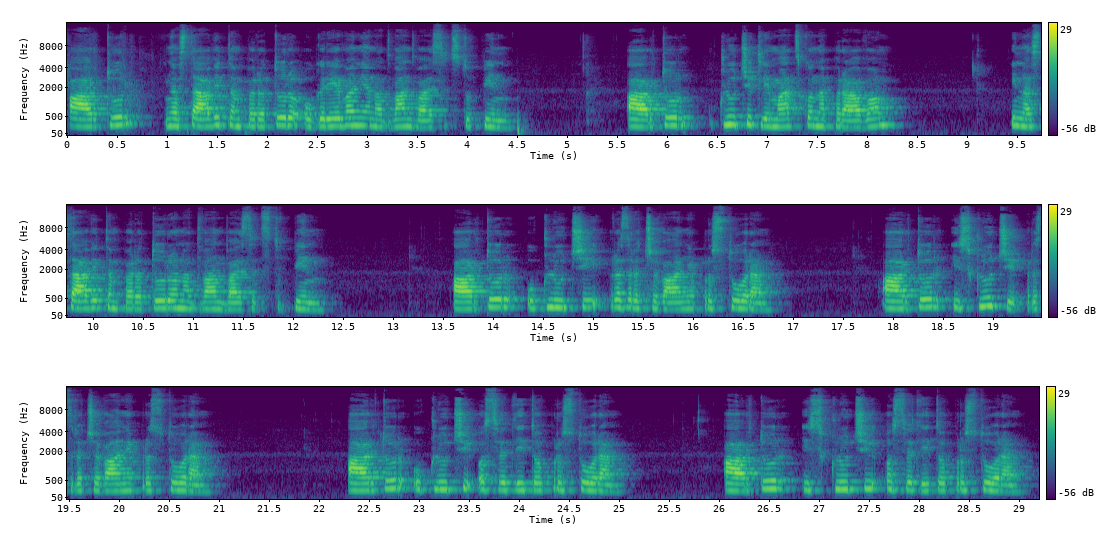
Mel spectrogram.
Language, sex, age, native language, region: Slovenian, female, 50-59, Slovenian, Savinja region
